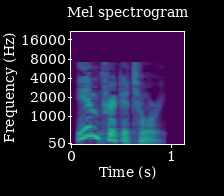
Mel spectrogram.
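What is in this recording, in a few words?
"imprecatory", British English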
